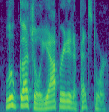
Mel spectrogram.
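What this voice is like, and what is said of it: Put-on Chicago accent. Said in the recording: “Can you do that one for me? ... we know who can do a better Chicago accent than...”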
